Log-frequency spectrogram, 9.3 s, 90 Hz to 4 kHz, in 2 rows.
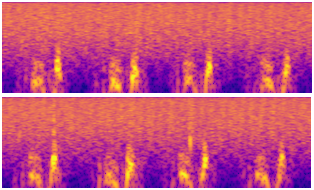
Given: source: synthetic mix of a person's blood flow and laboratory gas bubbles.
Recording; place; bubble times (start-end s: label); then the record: Doppler ultrasound of blood flow; precordium
6.53-6.58 s: bubbles
7.45-7.52 s: bubbles
From the record:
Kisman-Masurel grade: 121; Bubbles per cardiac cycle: 1 to 2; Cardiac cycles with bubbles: 10 to 50%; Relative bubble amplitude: barely perceptible (0.100 to 0.250); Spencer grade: 2 (many but less than half of the cardiac periods contain bubble signals, singularly or in groups); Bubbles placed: only in the low amplitude regions of the cardiac cycle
